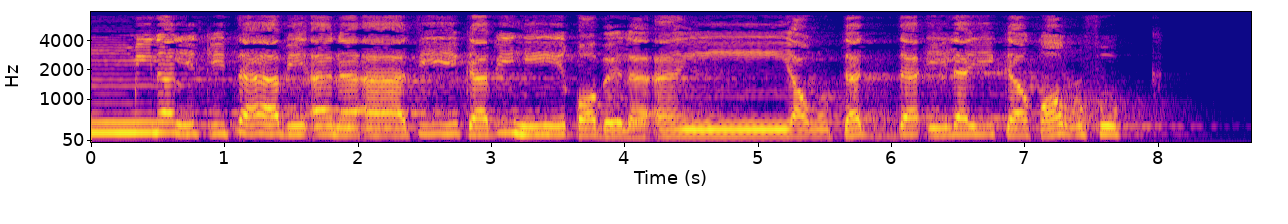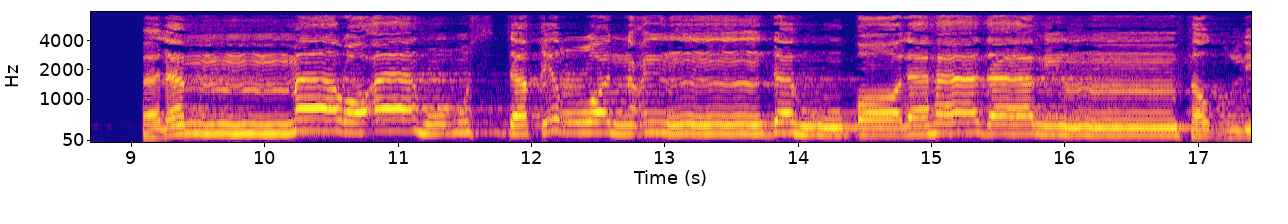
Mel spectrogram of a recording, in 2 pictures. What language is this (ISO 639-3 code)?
ara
